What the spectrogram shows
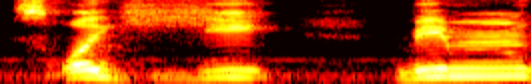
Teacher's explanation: صی، صاد یا زبر صی یا زیر جی، صی بم کو دیکھیں تو تنوین کے بعد یرملون کا میم، اس لیے یہاں پہ ہوگا ادغام غنے کے ساتھ، کیونکہ میم مشدد غنہ بھی ہے نا۔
